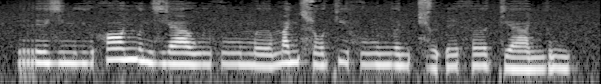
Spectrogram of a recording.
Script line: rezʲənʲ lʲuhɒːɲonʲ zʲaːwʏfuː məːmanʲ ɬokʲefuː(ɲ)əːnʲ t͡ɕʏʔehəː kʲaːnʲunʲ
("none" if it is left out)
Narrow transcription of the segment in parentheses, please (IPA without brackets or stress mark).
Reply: ɲ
